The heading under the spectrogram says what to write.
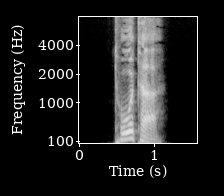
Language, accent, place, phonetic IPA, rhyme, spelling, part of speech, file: German, Germany, Berlin, [ˈtoːtɐ], -oːtɐ, Toter, noun, De-Toter.ogg
- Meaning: 1. cadaver; corpse (male or of unspecified gender) 2. inflection of Tote: strong genitive/dative singular 3. inflection of Tote: strong genitive plural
